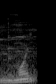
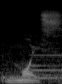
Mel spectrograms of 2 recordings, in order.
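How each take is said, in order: First: The final s sound is silent. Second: The final s sound is pronounced.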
